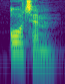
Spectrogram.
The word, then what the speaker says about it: autumn: Autumn, a silent N on the end.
